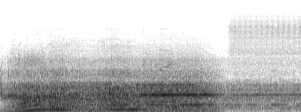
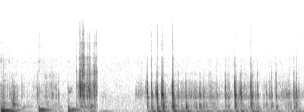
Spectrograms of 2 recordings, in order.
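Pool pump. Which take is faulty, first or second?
second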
